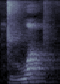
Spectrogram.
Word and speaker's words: moi: ओ आई is pronounce like always वा, वा, मुआ.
